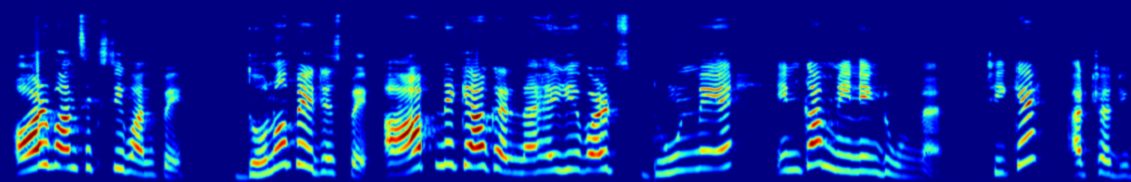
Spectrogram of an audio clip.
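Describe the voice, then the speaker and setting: High bright woman teacher. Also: no room sound, clean studio sound. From Pakistan. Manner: patient, asks questions and answers them herself. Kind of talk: classroom lesson for children.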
